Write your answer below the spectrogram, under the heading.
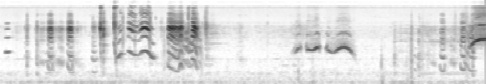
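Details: Talking rose-ringed parakeet at home giving short whistled arching notes and squeaky chatter, with quieter gaps between bursts and a rising whistle at the end.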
